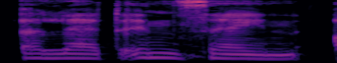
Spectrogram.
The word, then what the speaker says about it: Aladdin Sane: Der Name Aladdin Sane kann auch Aladdin Sane ausgesprochen werden. Der Titelheld wäre, so gesehen, ein irrer Kerl.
